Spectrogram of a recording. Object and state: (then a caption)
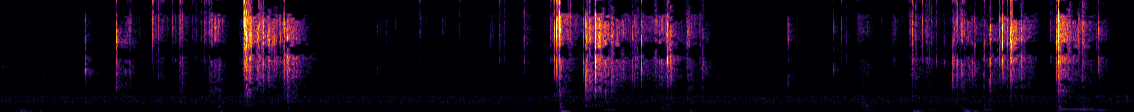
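Dry bar soap. A blade cuts into a solid green dry bar of soap with a crosshatch-scored face and scrapes across it, so small cubes crumble off. Bursts of dry, bright crunching and crackling come in irregular clusters, with short scraping passes and brief quiet gaps in between. Each crunch stops almost instantly, with no ringing.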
